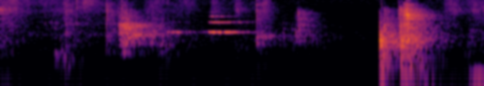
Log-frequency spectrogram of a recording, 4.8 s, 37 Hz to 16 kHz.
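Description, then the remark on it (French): A door is handled with some clattering and a brief high hinge squeak, then swings shut with a solid, loud thud that briefly rings out, in the mezzanine of Hall 1 at the Salon 2023. “je vais fermer la porte.”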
